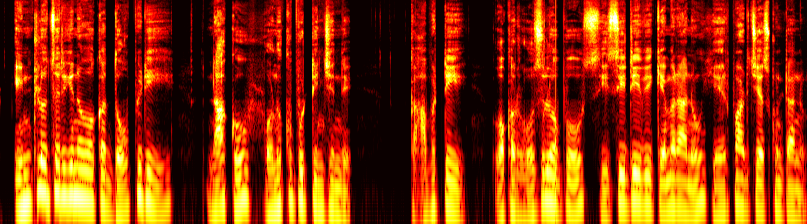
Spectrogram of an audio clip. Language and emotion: Telugu, fearful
